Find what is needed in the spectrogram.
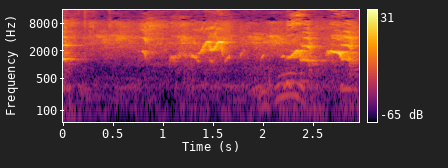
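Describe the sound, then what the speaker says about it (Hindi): Lovebirds in a zoo bird house give faint, high chirps and short calls in scattered bursts over a low background hum, with soft voices in the distance. "यह है लव बर्ड"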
